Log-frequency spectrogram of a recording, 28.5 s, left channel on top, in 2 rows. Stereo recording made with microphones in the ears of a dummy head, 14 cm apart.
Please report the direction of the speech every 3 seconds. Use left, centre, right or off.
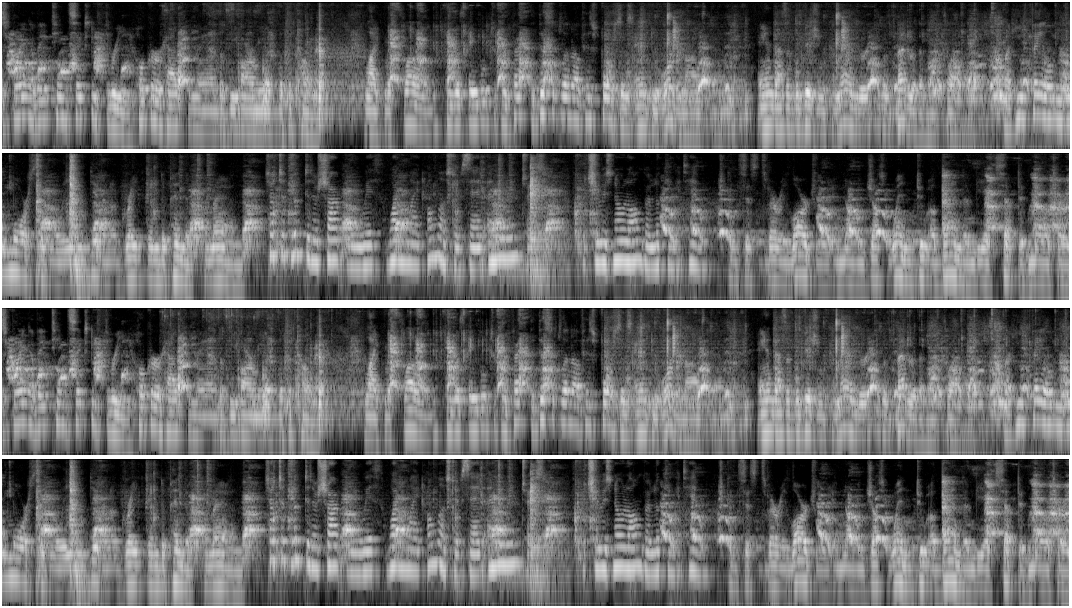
right, right, right, right, centre, right, right, right, right, right.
